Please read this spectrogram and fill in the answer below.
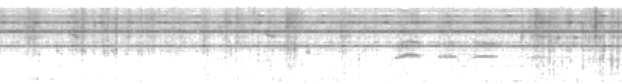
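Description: Near silence: a faint, steady, high-pitched insect drone, with three faint short chirps about six seconds in.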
